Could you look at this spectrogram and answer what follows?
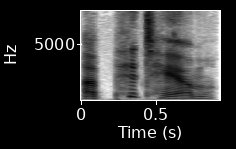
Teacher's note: The api tam is run together. There's no space between the a and the p i tam.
